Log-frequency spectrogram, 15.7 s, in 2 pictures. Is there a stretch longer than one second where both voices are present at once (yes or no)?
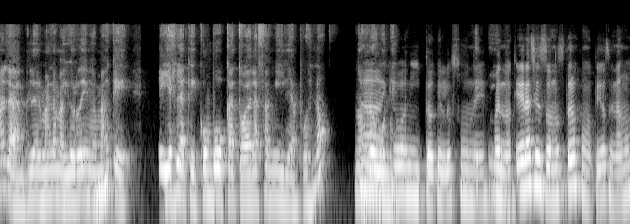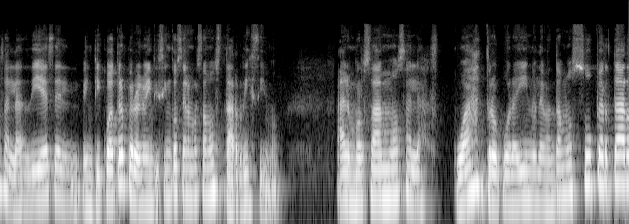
no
